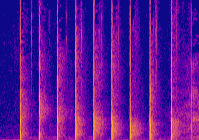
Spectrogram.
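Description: A girl claps her hands about ten times in a quick, steady rhythm, each clap a sharp, bright smack with no voices alongside.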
